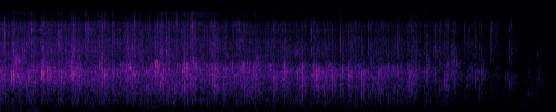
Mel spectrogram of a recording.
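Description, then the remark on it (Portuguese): An audience, standing, applauds for Jesus in a dense, steady wash of clapping from many hands, sustained for several seconds before gradually thinning and fading toward the end. “Um aplauso a Jesus de pé.”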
